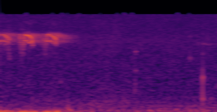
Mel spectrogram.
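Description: A small bird giving a quick series of three or four high chirps in the first part, then near silence.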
